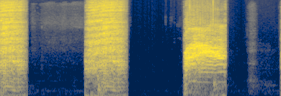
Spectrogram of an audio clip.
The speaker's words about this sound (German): Und dann gibt es noch Laute mit gespanntem, offenem Maul wie zum Beispiel Fauchen.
